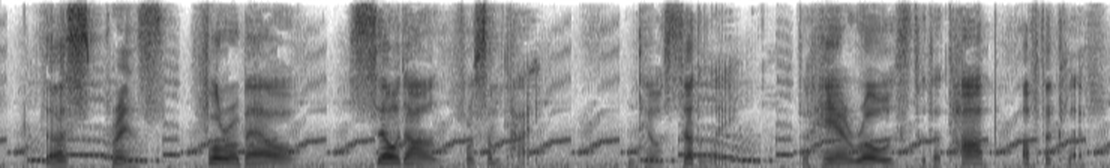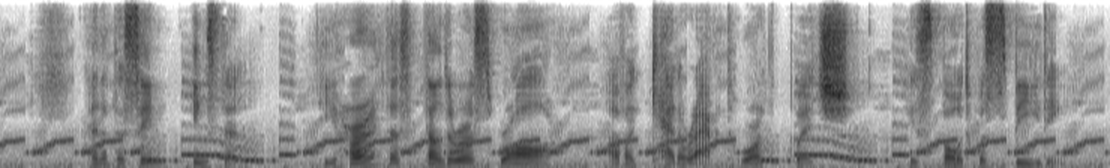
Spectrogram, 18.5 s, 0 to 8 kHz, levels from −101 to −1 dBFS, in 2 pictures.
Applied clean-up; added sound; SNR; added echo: none; Alarm; 9 dB; none.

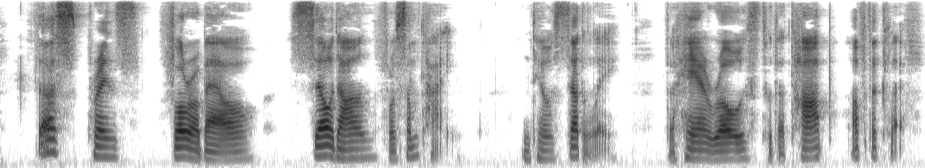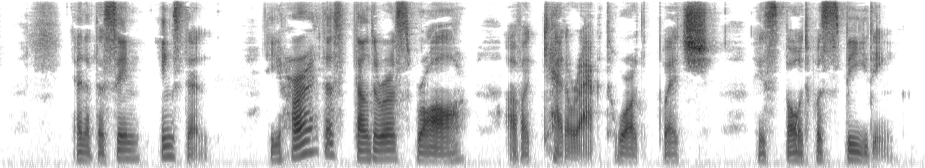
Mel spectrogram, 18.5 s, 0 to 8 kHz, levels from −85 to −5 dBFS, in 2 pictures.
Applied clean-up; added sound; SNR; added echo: none; none; none; none.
